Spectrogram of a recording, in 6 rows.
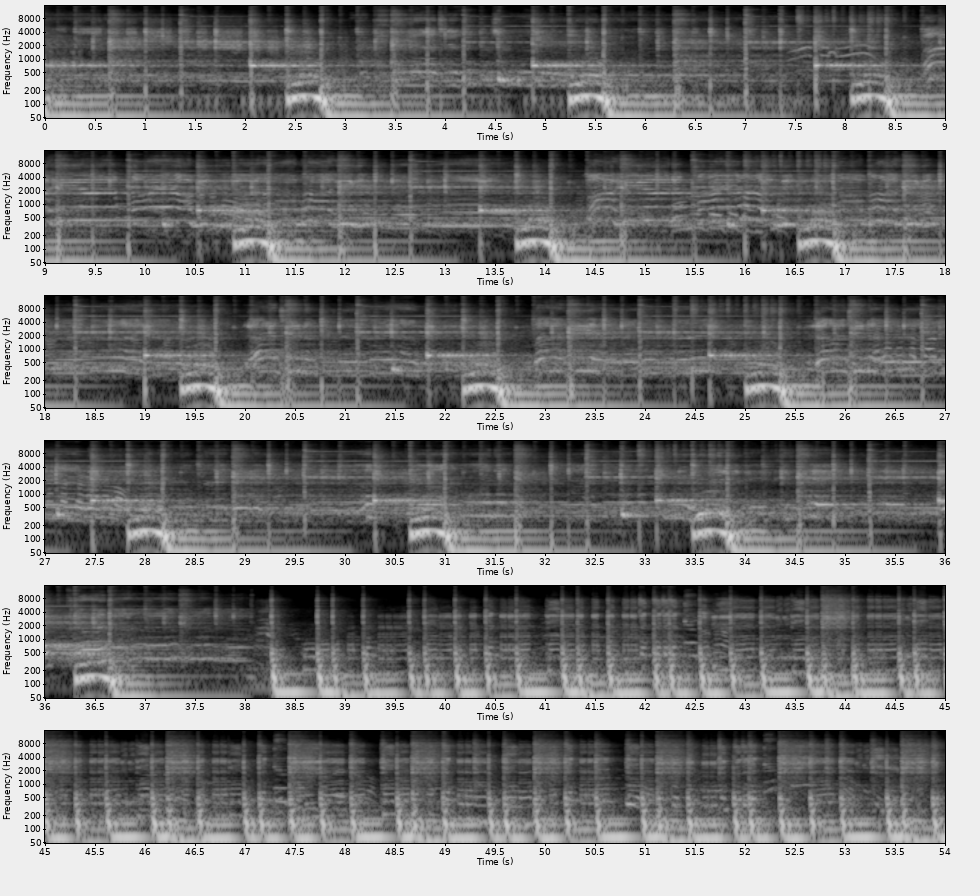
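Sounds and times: loud dance music: 0:00.0 - 0:54.0
deep bass note: 0:27.9 - 0:29.4, 0:38.3 - 0:54.0.

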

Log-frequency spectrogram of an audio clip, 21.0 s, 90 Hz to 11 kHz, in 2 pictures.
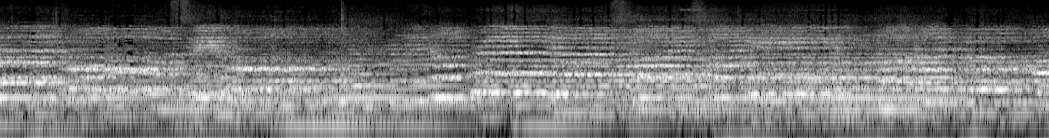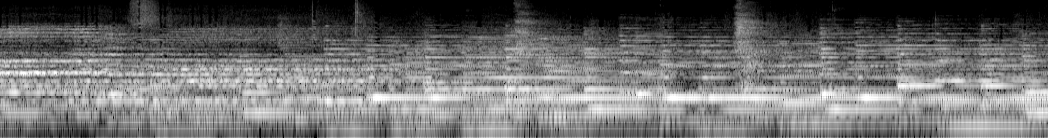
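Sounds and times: choir singing lullaby: 0:00.0 - 0:20.9
grand piano accompaniment: 0:00.0 - 0:20.9.

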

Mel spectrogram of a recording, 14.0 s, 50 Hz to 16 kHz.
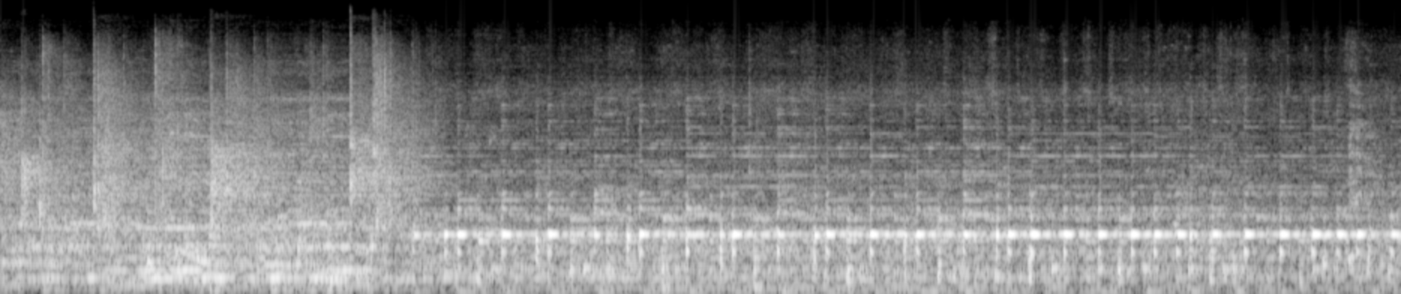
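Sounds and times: belly dance music: 0:00.0 - 0:14.0.

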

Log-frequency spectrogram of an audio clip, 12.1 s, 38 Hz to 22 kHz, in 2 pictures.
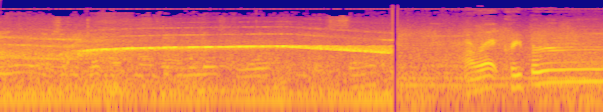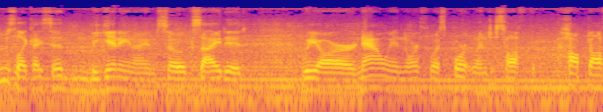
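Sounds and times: emergency siren wailing: 0:00.0 - 0:04.0
city traffic rumble: 0:00.0 - 0:12.0.

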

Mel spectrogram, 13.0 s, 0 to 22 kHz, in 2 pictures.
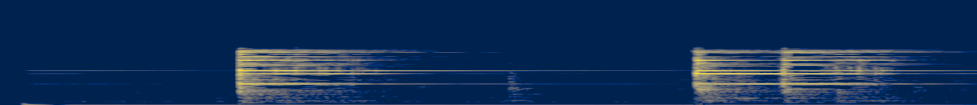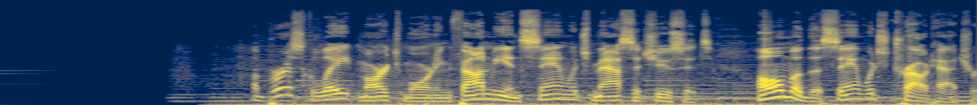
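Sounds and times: bell-like chimes ringing: 0:01.6 - 0:04.0, 0:04.6 - 0:06.9.

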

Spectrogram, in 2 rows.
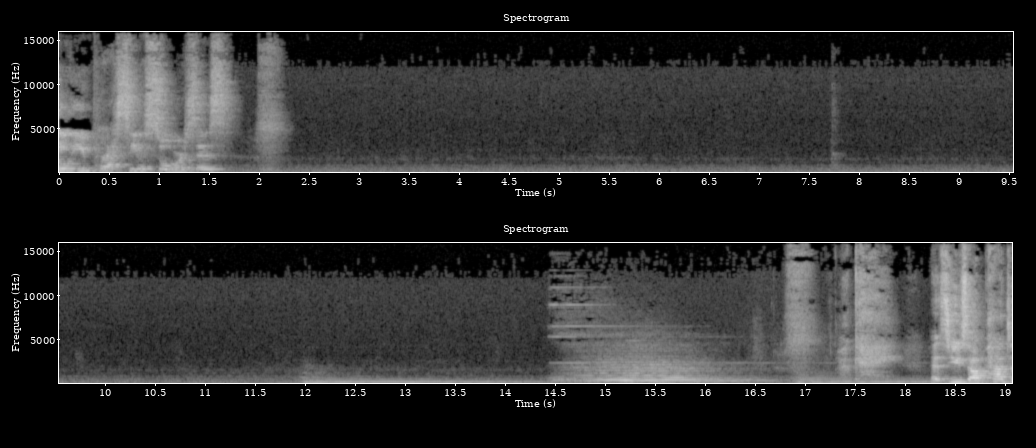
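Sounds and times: steady low hum: 0:00.0 - 0:19.0
faint click: 0:07.6 - 0:08.0.

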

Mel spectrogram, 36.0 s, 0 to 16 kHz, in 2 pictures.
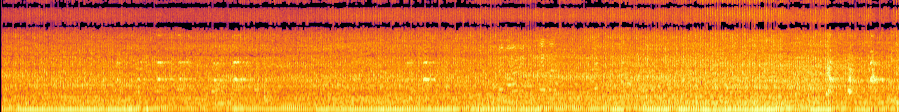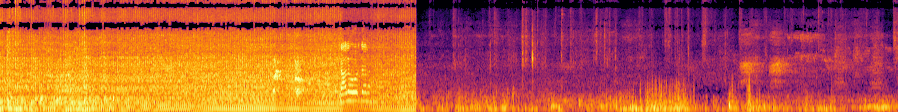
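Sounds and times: tractor engine running low revs: 0:00.0 - 0:26.4.

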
